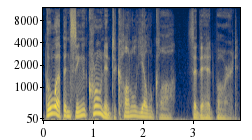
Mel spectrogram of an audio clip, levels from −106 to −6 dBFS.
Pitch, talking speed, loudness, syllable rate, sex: 115 Hz, 200 wpm, -21 LUFS, 4.9 syllables/s, male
